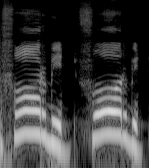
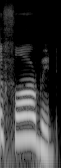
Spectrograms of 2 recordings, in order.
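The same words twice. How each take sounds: First: फॉरबिड with a drawn-out first syllable; mispronounced FORBID. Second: फॉरबिड with a short first syllable; correct FORBID. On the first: Teacher quoting learners' wrong reading, फॉरबिड with long drawn first syllable. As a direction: stretch the "fooor" in फॉरबिड. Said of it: "जो कि गलत है". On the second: Teacher correcting the class, फॉरबिड with little time on "for". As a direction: keep the "for" in फॉरबिड brief. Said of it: "थोड़ा सा पढ़ेंगे". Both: Shown as a demonstration.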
